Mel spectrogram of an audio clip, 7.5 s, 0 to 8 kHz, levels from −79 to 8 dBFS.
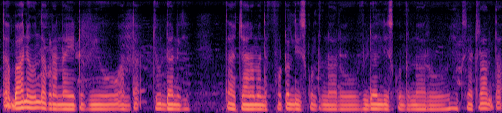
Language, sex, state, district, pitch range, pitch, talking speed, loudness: Telugu, male, Andhra Pradesh, Sri Satya Sai, 115-125 Hz, 115 Hz, 150 wpm, -19 LUFS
